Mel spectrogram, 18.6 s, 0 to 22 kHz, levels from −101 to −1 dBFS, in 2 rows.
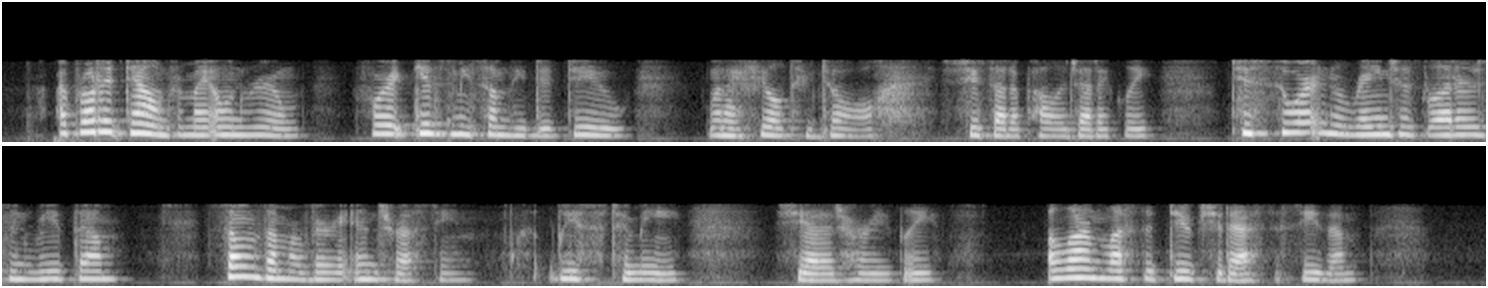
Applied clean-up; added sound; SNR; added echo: none; none; none; none.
